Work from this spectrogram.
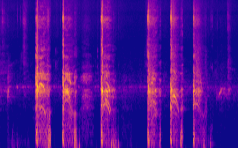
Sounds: Cough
